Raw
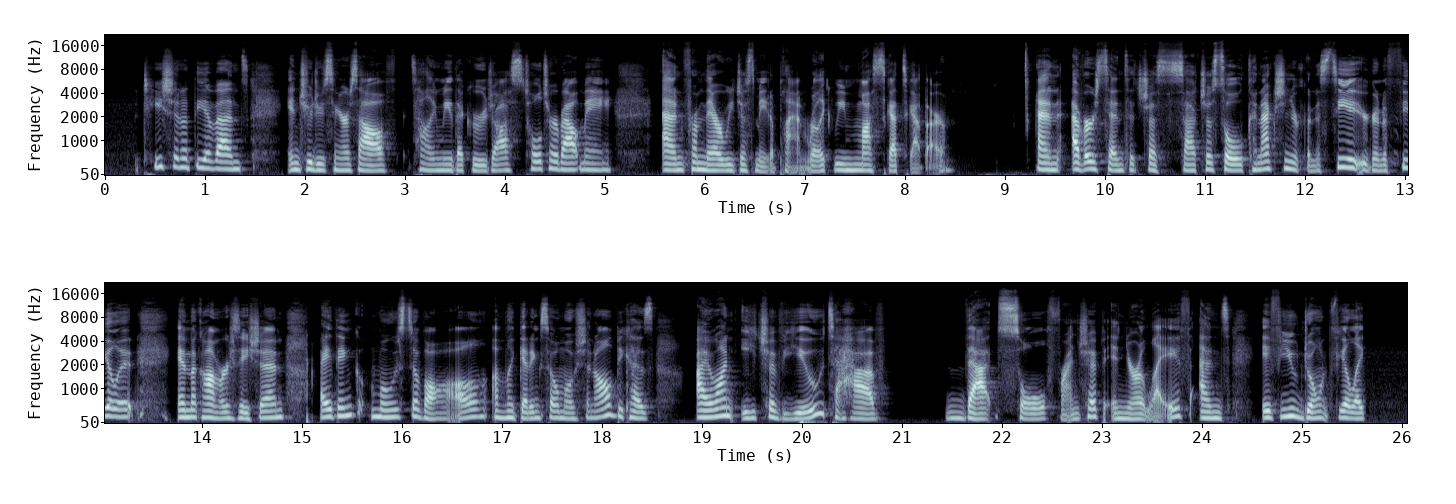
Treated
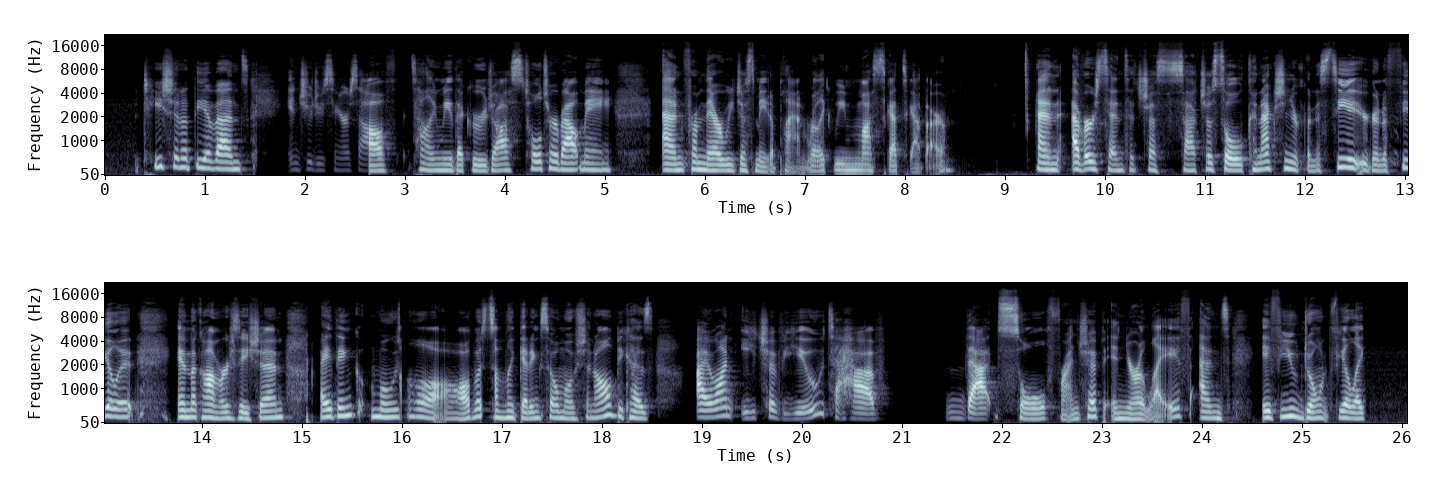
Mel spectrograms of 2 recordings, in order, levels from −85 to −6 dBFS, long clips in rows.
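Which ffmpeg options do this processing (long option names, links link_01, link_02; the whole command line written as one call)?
ffmpeg -i in.wav -filter_complex "[0:a]asettb=1/sr,asplit=3[link_01][link_02][link_03];[link_01]atrim=end=1.514[link_04];[link_02]atrim=start=1.51:end=2.64,asetpts=PTS-STARTPTS,afade=type=in:duration=0.004:curve=qsin,afade=type=out:start_time=1.126:duration=0.004:curve=qsin,bandpass=frequency=4700:width_type=q:width=2[link_05];[link_03]atrim=start=2.636[link_06];[link_04][link_05]acrossfade=duration=0.004:curve1=hsin:curve2=qsin[link_07];[link_07][link_06]acrossfade=duration=0.004:curve1=qsin:curve2=hsin,asplit=3[link_08][link_09][link_10];[link_08]afade=type=out:start_time=6.74:duration=0.02[link_11];[link_09]tremolo=f=100:d=0.71,afade=type=in:start_time=6.74:duration=0.02,afade=type=out:start_time=8.3:duration=0.02[link_12];[link_10]afade=type=in:start_time=8.3:duration=0.02[link_13];[link_11][link_12][link_13]amix=inputs=3:normalize=0,asettb=1/sr,asplit=3[link_14][link_15][link_16];[link_14]atrim=end=9.974[link_17];[link_15]atrim=start=9.97:end=11.03,asetpts=PTS-STARTPTS,afade=type=in:duration=0.004:curve=qsin,afade=type=out:start_time=1.056:duration=0.004:curve=qsin,equalizer=frequency=390:width=1.5:gain=-13[link_18];[link_16]atrim=start=11.026[link_19];[link_17][link_18]acrossfade=duration=0.004:curve1=hsin:curve2=qsin[link_20];[link_20][link_19]acrossfade=duration=0.004:curve1=qsin:curve2=hsin,asettb=1/sr,asplit=3[link_21][link_22][link_23];[link_21]atrim=end=18.464[link_24];[link_22]atrim=start=18.46:end=21.91,asetpts=PTS-STARTPTS,afade=type=in:duration=0.004:curve=qsin,afade=type=out:start_time=3.446:duration=0.004:curve=qsin,highpass=490,lowpass=5600[link_25];[link_23]atrim=start=21.906[link_26];[link_24][link_25]acrossfade=duration=0.004:curve1=hsin:curve2=qsin[link_27];[link_27][link_26]acrossfade=duration=0.004:curve1=qsin:curve2=hsin,asettb=1/sr,asplit=3[link_28][link_29][link_30];[link_28]atrim=end=23.644[link_31];[link_29]atrim=start=23.64:end=24.15,asetpts=PTS-STARTPTS,afade=type=in:duration=0.004:curve=qsin,afade=type=out:start_time=0.506:duration=0.004:curve=qsin,lowshelf=frequency=330:gain=-6.5[link_32];[link_30]atrim=start=24.146[link_33];[link_31][link_32]acrossfade=duration=0.004:curve1=hsin:curve2=qsin[link_34];[link_34][link_33]acrossfade=duration=0.004:curve1=qsin:curve2=hsin,asplit=3[link_35][link_36][link_37];[link_35]atrim=end=15.972[link_38];[link_36]atrim=start=15.968:end=16.922,asetpts=PTS-STARTPTS,areverse[link_39];[link_37]atrim=start=16.918[link_40];[link_38][link_39]acrossfade=duration=0.004:curve1=hsin:curve2=hsin[link_41];[link_41][link_40]acrossfade=duration=0.004:curve1=hsin:curve2=hsin" out.wav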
